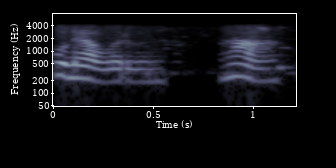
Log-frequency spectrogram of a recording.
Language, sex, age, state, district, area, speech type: Marathi, female, 45-60, Maharashtra, Ratnagiri, rural, conversation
